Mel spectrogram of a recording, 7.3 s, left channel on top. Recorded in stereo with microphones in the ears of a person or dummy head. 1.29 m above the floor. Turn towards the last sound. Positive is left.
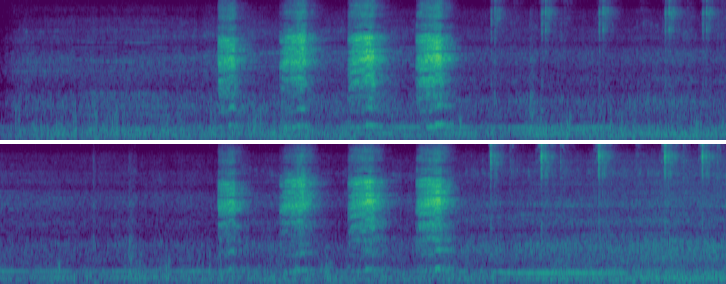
turn(degrees=-65)  # may be behind; listen again after turning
